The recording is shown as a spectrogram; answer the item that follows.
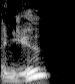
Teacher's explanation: we stress the last you because we're making a contrastive focus between u me and you.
